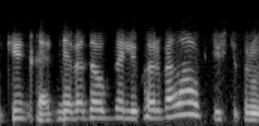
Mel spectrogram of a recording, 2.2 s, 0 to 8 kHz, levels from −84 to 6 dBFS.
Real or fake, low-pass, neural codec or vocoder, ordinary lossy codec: fake; 7.2 kHz; vocoder, 24 kHz, 100 mel bands, Vocos; Opus, 16 kbps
